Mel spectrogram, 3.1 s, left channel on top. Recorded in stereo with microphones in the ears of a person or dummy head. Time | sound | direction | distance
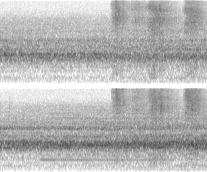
1.7 | footsteps | 45° left (ahead or behind) | 3 m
